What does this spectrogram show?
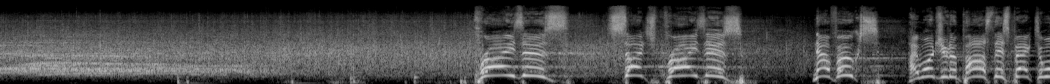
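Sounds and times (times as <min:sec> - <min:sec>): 
hands clapping: 0:00.7 - 0:06.1
speech: 0:04.8 - 0:07.6, 0:08.2 - 0:10.4.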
